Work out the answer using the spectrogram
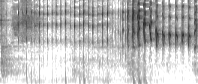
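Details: Labet summoning a rival with 'ngetik ngekek' calls, a steady rapid series of thin high ticks, about three per second, then a louder, harsher burst of packed notes in the final second.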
